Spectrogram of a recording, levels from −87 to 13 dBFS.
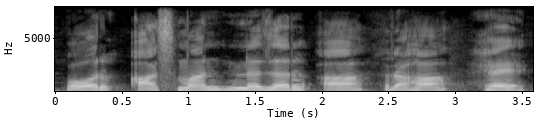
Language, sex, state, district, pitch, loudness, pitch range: Hindi, male, Madhya Pradesh, Dhar, 190 Hz, -14 LUFS, 170-205 Hz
